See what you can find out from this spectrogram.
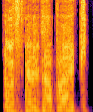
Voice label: Cover Me Robot Large; Dialog; Barks; Battle; en; Eximus Corpus; Corpus Robotic Large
